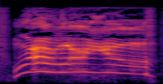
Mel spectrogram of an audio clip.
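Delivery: high, slow, stretched-out wail; mock exasperated shout; exasperated cry. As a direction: steam coming out, let it burst. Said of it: "steam is coming out of you".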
